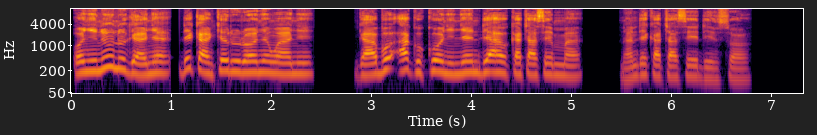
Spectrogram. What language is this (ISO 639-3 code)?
ibo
